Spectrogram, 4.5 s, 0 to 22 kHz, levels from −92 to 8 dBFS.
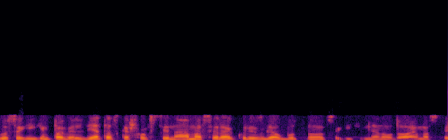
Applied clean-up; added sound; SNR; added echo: none; none; none; none.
